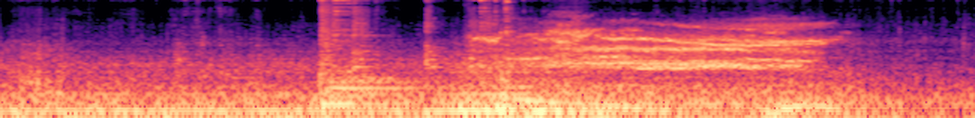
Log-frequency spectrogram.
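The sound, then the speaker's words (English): A car engine rumbles steadily, then tires let out a loud, drawn-out screech for about two seconds as the vehicle skids to a stop, with no voices present. “I'm gonna stop the car.”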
